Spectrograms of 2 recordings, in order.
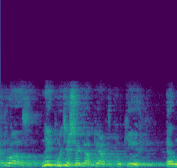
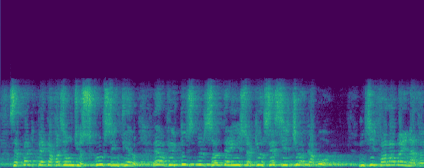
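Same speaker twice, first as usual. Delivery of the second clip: full-force pulpit testimony; fervent preaching; 4 semitones higher than usual. Acted. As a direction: preach it with fire.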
